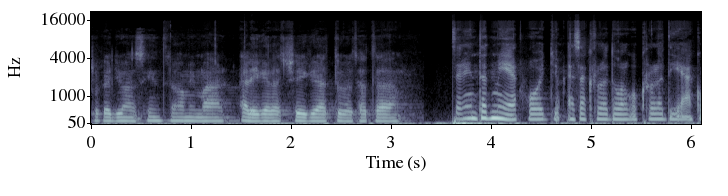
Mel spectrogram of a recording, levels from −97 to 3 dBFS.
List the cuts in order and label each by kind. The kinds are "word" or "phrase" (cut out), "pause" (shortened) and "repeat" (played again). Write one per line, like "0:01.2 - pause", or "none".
0:04.3 - word
0:04.7 - word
